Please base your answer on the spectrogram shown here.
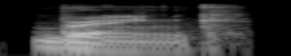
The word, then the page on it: brink: British English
